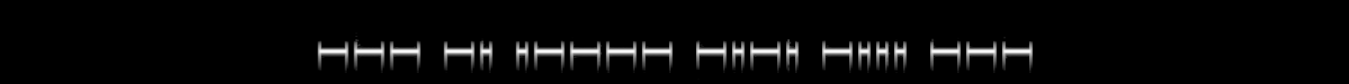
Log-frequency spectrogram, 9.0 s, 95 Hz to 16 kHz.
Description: Morse code, heard as a keyed tone, about 21 wpm, 700 Hz. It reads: ON1CBO
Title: DXCC-100 Call Signs - 6 Characters - 20wpm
